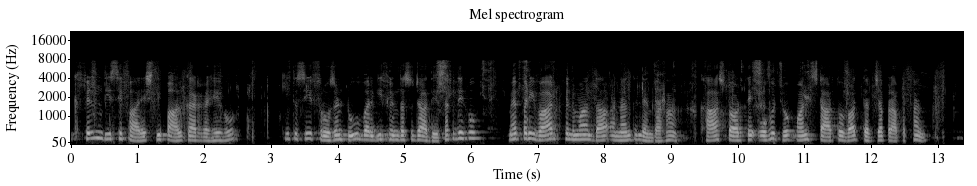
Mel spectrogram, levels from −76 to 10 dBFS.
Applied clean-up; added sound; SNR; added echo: neural mask model RNNoise.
